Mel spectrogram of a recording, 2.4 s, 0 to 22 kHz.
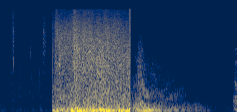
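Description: A rifle volley fired by a line of WW1 infantry in the strategy game The Great War: Western Front. It lands as one loud, dense crack and rumble lasting under a second, followed by a decaying echoing boom.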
